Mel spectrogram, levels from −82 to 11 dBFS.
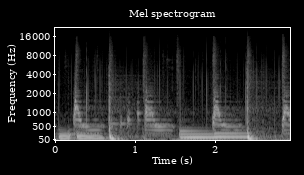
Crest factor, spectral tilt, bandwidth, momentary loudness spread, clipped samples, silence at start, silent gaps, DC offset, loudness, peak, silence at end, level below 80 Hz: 18 dB; -7.5 dB/octave; 13 kHz; 9 LU; under 0.1%; 0 s; none; under 0.1%; -25 LUFS; -6 dBFS; 0 s; -30 dBFS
